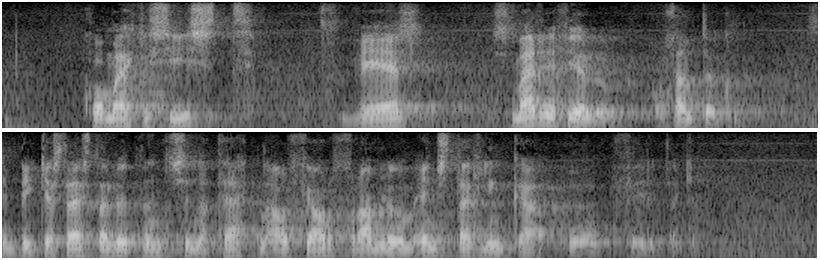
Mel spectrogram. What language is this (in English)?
Icelandic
